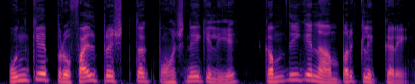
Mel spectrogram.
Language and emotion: Hindi, neutral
